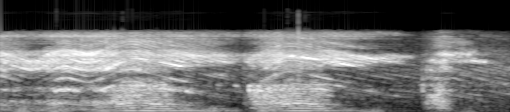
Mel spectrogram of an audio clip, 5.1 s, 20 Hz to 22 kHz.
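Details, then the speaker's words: 2018 Honda Vision 110 scooter with ACG starter, only 4,368 km: engine revs with a wavering high squeak and creak, louder with drive belt tension; worn crankshaft bearing, not covered by warranty. "Chiếc này chắc chắn có ổ trục khuỷu phát ra tiếng ồn. Ổ trục khuỷu bị hỏng rồi các bạn ạ."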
